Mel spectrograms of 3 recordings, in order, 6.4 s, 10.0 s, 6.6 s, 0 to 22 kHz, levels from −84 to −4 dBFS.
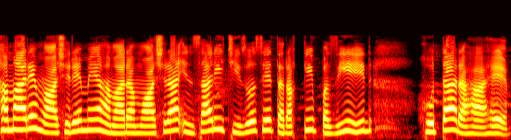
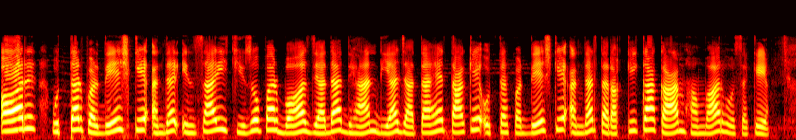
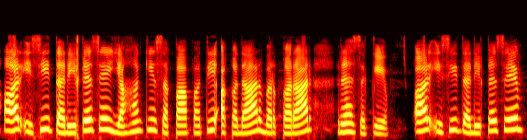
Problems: none marked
